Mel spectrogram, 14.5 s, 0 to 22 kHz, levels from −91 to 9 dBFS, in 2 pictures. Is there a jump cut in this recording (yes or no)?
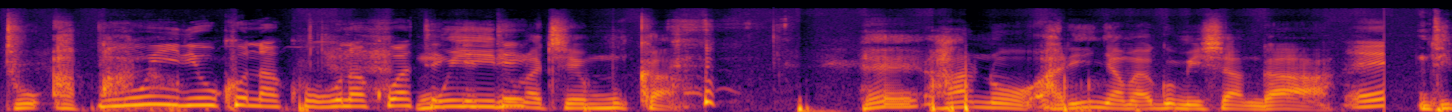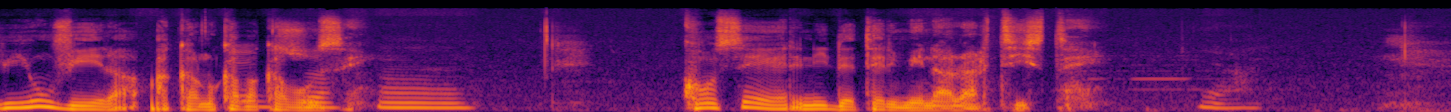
yes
